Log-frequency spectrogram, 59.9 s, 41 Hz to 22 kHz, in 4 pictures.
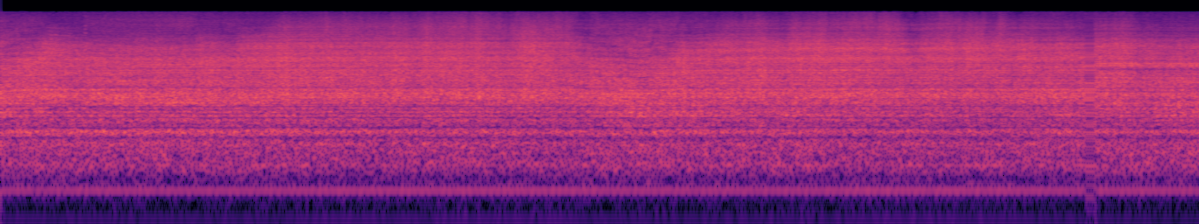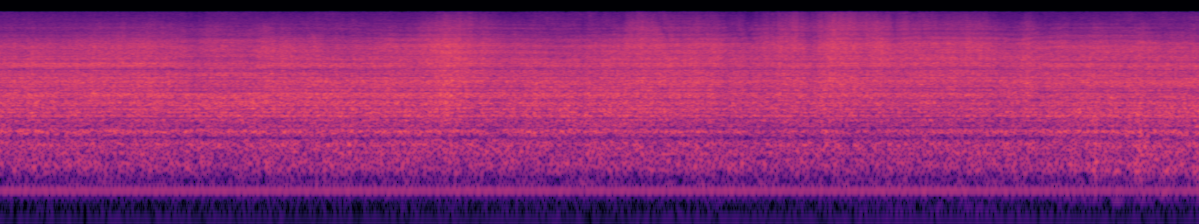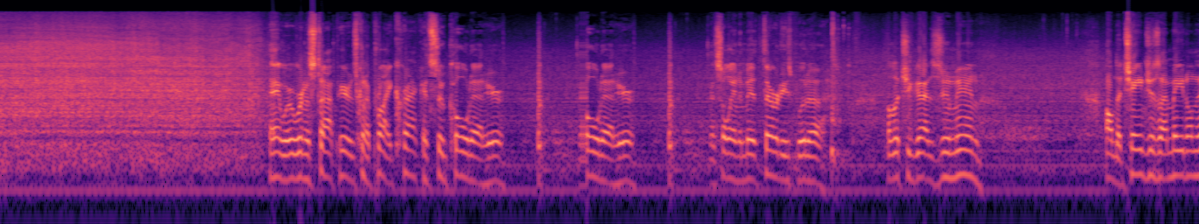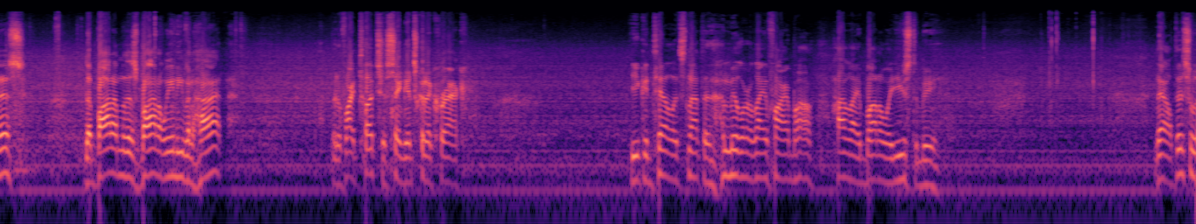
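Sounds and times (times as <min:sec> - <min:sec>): blowtorch flame roaring hiss: 0:00.0 - 0:59.9.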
